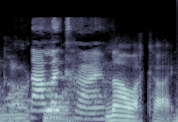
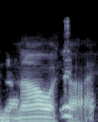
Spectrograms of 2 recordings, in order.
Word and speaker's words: Nullaki: Nullaki. Nullaki.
